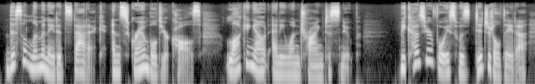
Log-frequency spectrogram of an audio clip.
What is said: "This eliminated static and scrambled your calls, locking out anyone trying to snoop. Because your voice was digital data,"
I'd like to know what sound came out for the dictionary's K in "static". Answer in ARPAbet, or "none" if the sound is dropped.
K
